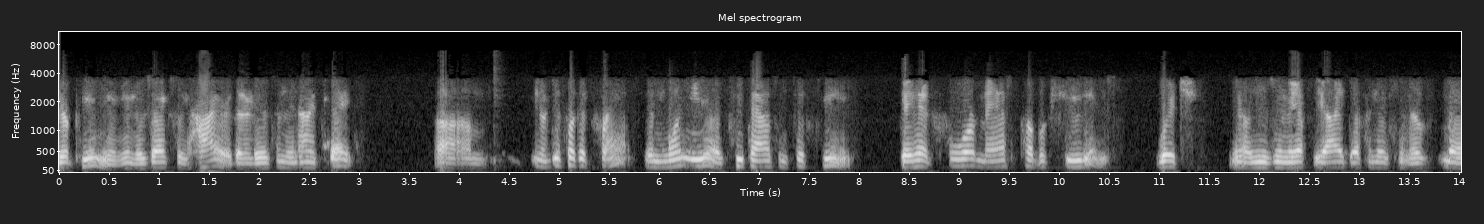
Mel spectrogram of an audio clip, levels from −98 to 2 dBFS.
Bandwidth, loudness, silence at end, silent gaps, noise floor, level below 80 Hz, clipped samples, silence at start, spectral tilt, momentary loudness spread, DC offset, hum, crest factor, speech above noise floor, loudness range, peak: 5.6 kHz; -20 LUFS; 0 s; none; -70 dBFS; -70 dBFS; under 0.1%; 0 s; -8 dB/octave; 10 LU; under 0.1%; none; 16 dB; 51 dB; 3 LU; -4 dBFS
